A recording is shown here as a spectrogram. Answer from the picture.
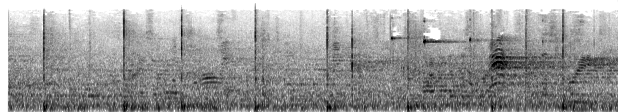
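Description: Basketball being dribbled on a gym floor: sharp, irregular bounces about once a second, over the chatter of spectators.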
